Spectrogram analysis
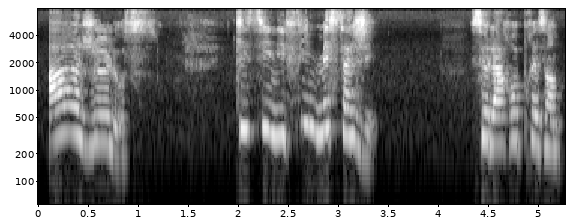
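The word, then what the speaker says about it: ἄγγελος: Le mot ange vient du grec agélos. Alors évidemment, j'ai pas fait de grec. Donc, les puristes vont me dire que je prononce mal. Ça s'écrit A-G-G-E-L-O-S. Et en prononçant à la française, agélos, qui signifie messager.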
